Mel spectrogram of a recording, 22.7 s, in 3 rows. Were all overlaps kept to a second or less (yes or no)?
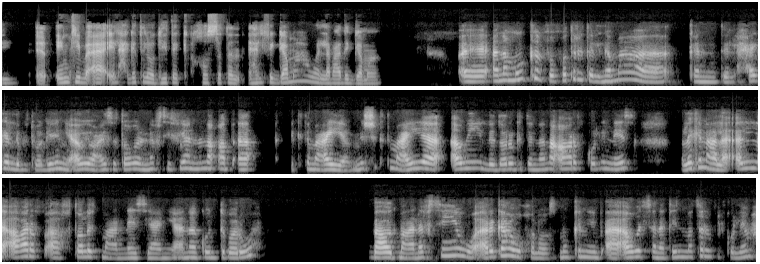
yes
